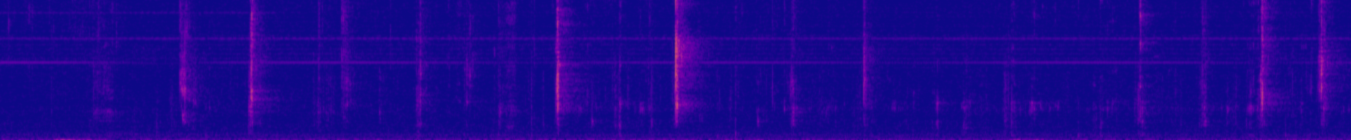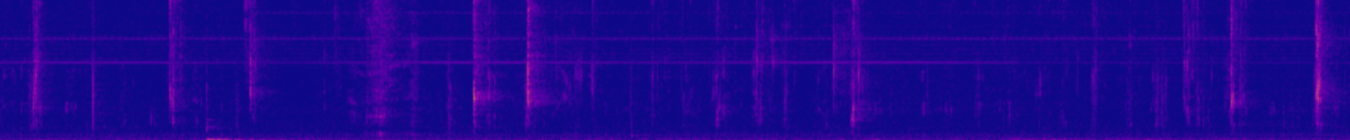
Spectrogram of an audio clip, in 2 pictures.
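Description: A person chewing and biting food close to the microphone, with irregular sharp crunches and clicks.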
